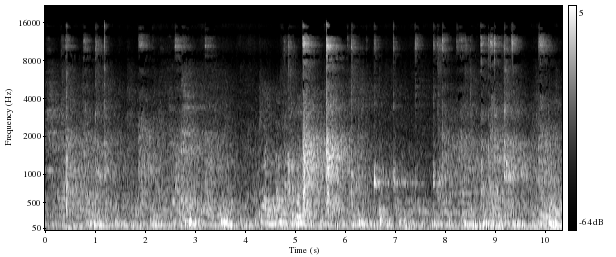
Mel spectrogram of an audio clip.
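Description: A table tennis ball clicks on paddles and bounces on a table in a room with some echo.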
